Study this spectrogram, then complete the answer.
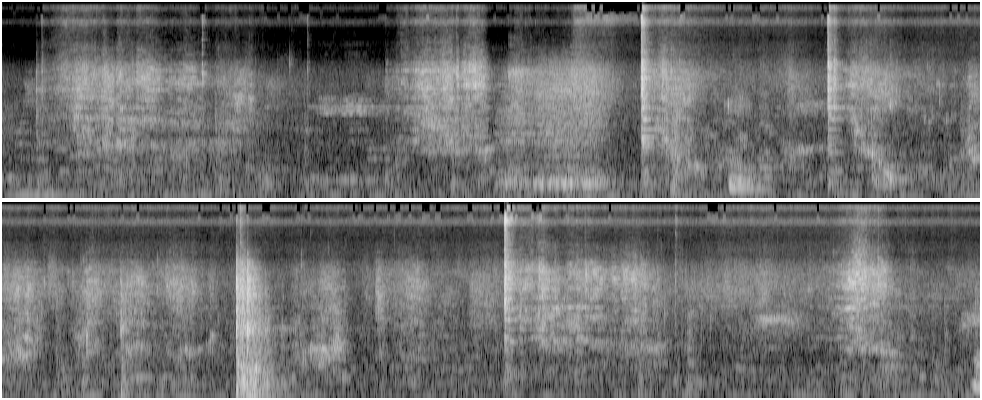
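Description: Mutton curry is stirred in a pot, with repeated scraping and clinks of a spoon against metal over a low background hiss and occasional louder knocks.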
